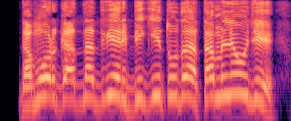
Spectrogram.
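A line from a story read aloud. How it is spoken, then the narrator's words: Hurried shout. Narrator (Russian): успел крикнуть участковый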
